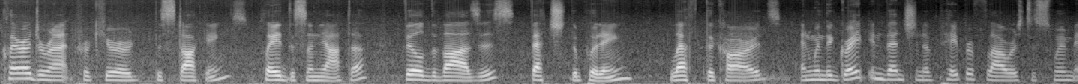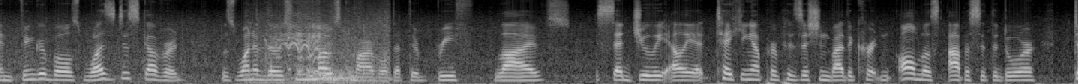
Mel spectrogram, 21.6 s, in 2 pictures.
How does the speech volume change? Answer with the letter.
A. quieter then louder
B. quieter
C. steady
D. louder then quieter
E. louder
B.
